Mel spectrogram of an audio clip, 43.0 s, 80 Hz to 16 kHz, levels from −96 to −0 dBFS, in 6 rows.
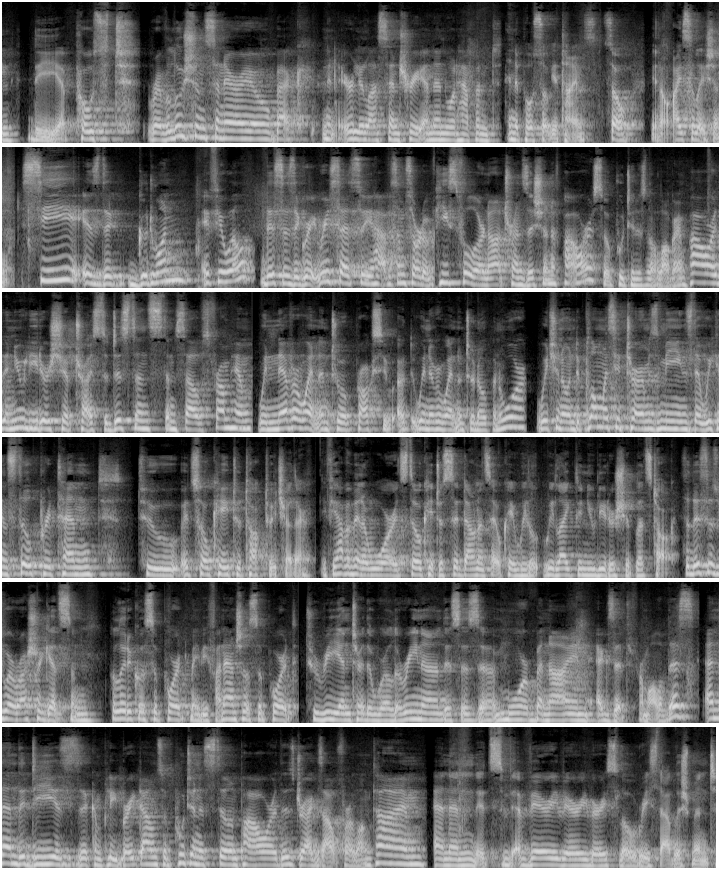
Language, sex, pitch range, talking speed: Danish, female, 170-205 Hz, 245 wpm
